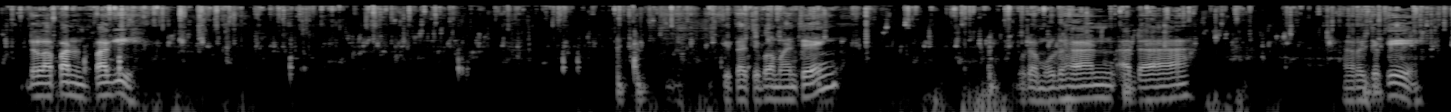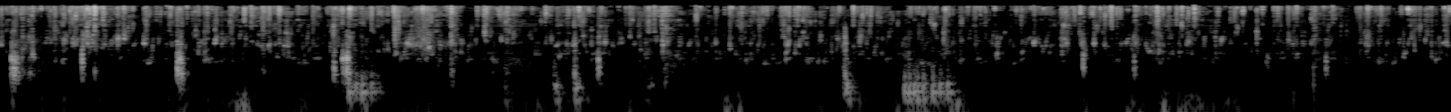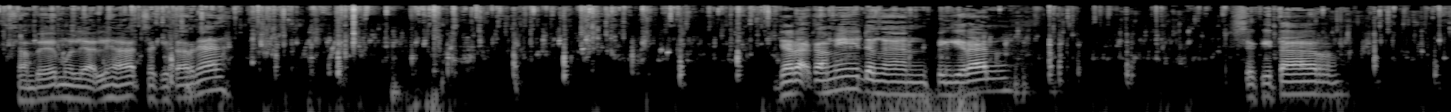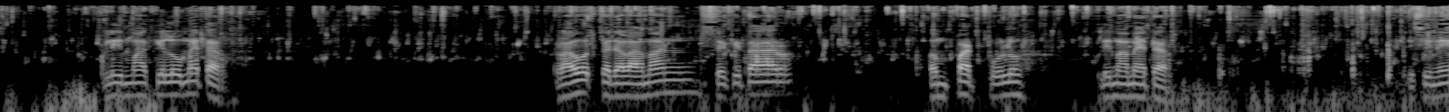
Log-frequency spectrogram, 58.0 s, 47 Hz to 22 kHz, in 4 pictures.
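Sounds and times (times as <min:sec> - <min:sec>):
faint drips and plops: 0:00.0 - 0:58.0
waves lapping against boat: 0:00.0 - 0:58.0.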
